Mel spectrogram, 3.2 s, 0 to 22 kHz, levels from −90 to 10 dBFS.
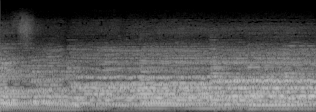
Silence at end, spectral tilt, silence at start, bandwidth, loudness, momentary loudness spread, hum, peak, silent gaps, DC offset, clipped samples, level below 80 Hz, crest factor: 0 s; -6 dB/octave; 0 s; 12.5 kHz; -19 LUFS; 5 LU; none; -4 dBFS; none; under 0.1%; under 0.1%; -54 dBFS; 14 dB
